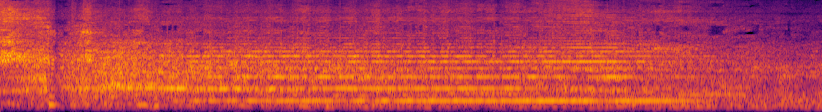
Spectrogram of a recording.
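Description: A horn blown in a steady, held tone for about three seconds over crowd noise in a hall, fading near the end.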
